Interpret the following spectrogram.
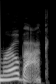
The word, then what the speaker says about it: Rhoback: If you haven't already, it's now time to try out some Roback.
